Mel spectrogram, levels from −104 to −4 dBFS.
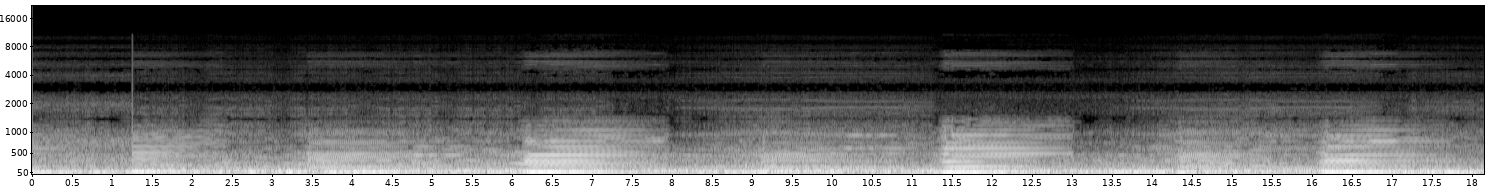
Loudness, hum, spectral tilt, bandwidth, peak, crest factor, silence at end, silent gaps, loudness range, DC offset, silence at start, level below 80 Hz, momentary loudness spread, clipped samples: -18 LUFS; none; -12.5 dB/octave; 1.9 kHz; -2 dBFS; 14 dB; 0 s; none; 4 LU; under 0.1%; 0 s; -16 dBFS; 10 LU; under 0.1%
